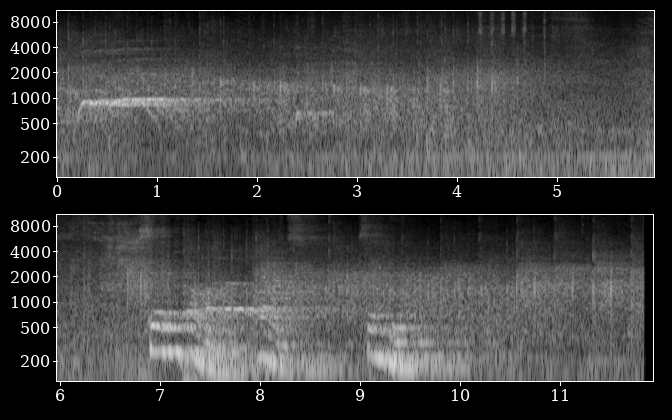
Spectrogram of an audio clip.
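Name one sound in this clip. Ice skates glide and scrape across the ice.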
